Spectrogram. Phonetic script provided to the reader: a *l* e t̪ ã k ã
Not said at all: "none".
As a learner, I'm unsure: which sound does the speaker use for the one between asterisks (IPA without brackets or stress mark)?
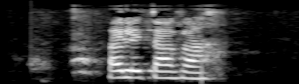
l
